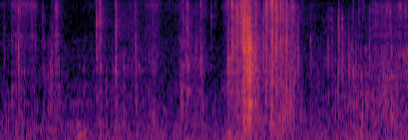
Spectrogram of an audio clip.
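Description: Clear plastic bag of small electrolytic capacitors crinkling as it is handled, faint, with a louder rustle a little past a second in.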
